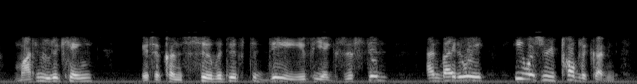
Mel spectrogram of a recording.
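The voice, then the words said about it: Caribbean Trinidadian accent. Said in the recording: “I hear your accent ... You're from Jamaica, are you? ... In Caribbean, Trinidad.”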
